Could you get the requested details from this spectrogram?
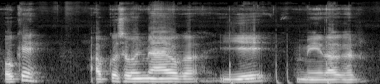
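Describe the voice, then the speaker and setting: A man's voice: medium pitch, steady tone, slow pace, fairly bright tone, a little hiss or hum. A man teaching Arabic words in an explanatory online lesson, patiently repeating each word and asking the listener to say it back.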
